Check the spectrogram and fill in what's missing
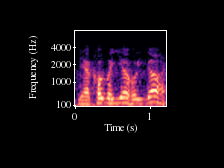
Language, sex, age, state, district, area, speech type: Hindi, male, 60+, Uttar Pradesh, Hardoi, rural, spontaneous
